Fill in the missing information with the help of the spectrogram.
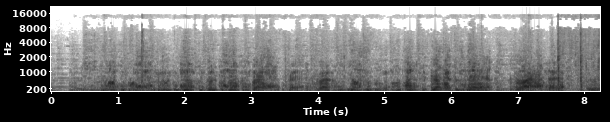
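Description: A big cat vocalising: a run of short, low calls about two to three a second, starting about half a second in.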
